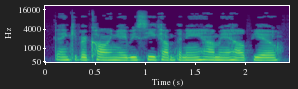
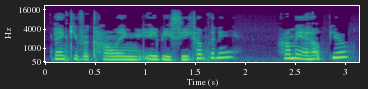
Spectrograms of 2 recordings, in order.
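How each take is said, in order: First: It is read in a flat monotone. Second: It sounds hesitant and unsure. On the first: "If we read it in a monotone, it falls flat" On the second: "If we are unsure of the greeting, we won't sound confident"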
